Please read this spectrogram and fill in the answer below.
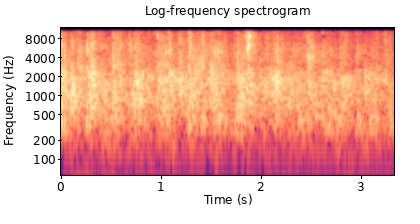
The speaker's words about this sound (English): Can I have a round of applause for my helpers here?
